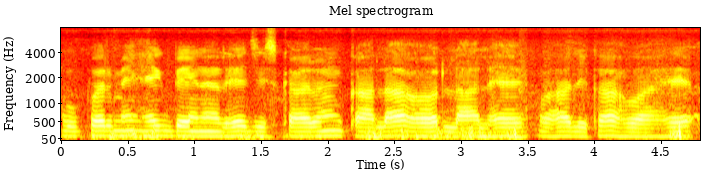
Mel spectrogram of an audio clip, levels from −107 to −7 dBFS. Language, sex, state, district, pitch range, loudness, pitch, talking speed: Hindi, male, Arunachal Pradesh, Lower Dibang Valley, 120-130 Hz, -18 LUFS, 120 Hz, 185 wpm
